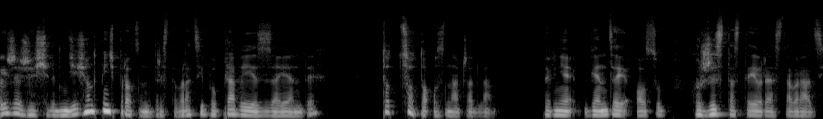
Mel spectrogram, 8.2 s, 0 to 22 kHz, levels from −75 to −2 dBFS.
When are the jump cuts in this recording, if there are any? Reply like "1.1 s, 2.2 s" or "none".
5.3 s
